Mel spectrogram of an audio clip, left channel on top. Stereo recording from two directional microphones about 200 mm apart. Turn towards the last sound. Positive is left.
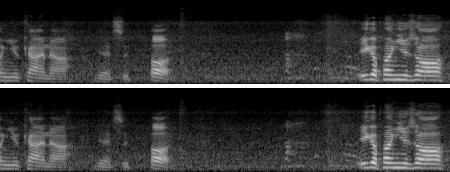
turn(degrees=-5)  # may be behind; listen again after turning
